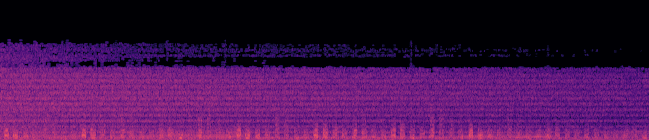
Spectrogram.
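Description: Quiet outro of a darksynth track with the beat dropped out: held low bass synth notes that change pitch a few times under a faint, sparse synth texture.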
